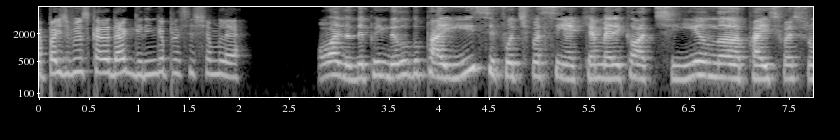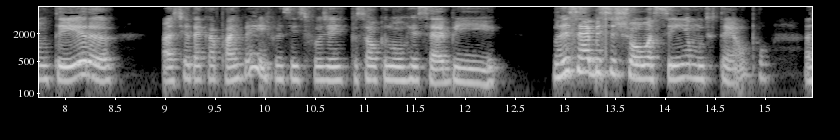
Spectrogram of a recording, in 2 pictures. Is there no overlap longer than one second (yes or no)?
yes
